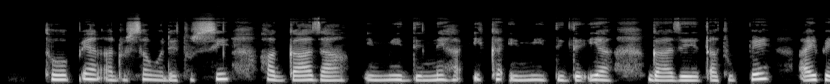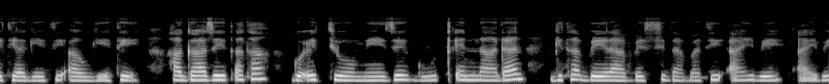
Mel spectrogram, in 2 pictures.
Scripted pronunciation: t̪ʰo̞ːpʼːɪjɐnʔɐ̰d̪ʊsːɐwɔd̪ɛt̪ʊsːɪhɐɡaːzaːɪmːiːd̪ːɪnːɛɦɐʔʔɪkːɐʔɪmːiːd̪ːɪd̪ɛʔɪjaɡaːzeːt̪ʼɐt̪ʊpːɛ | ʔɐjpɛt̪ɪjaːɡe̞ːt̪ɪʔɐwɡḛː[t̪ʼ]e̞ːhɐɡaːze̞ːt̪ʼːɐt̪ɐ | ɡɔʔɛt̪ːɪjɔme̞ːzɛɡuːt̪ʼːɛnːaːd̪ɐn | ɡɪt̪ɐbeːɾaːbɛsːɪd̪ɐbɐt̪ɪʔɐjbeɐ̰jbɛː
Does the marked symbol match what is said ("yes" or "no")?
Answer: no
